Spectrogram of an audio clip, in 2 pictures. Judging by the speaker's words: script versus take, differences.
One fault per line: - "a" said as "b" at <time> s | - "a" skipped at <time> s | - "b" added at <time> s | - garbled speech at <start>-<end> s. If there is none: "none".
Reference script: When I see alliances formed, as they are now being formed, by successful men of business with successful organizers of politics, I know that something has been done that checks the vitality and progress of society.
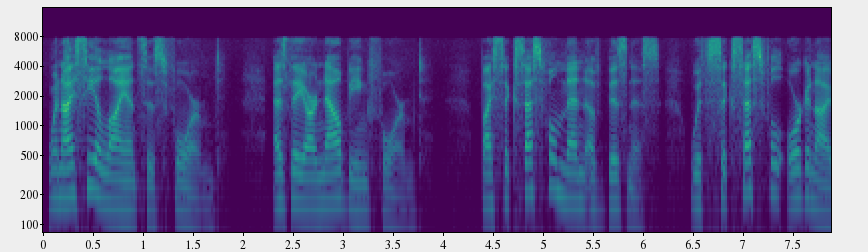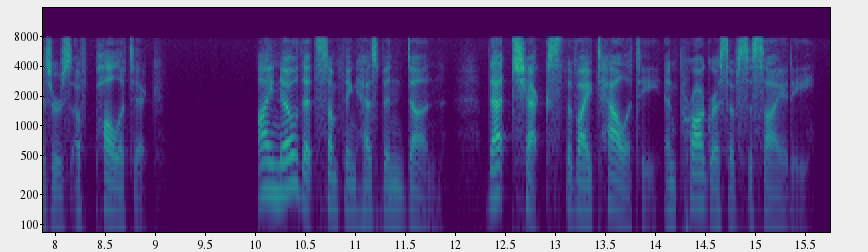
- "politics" said as "politic" at 8.4 s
